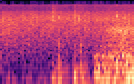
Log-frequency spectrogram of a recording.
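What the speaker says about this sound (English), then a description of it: "Light rain pattered against the glass, the gentle noise punctuated by rumbles of coarse thunder" Light rain patters against glass during a summer storm in the video game Trilby's Notes, with low rolls of thunder swelling through the steady rain.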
